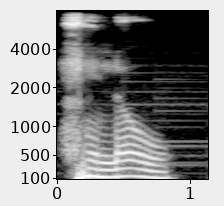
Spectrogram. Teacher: La consonante G suena como una H, como la H inglesa, lo que significa que es una fricativa glotal sonora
